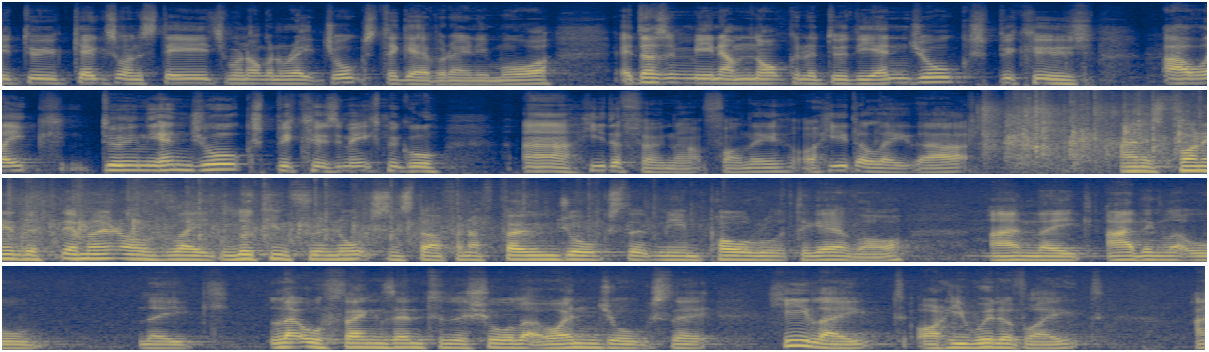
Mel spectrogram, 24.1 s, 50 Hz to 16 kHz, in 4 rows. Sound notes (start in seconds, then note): 10.8 audience applauding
